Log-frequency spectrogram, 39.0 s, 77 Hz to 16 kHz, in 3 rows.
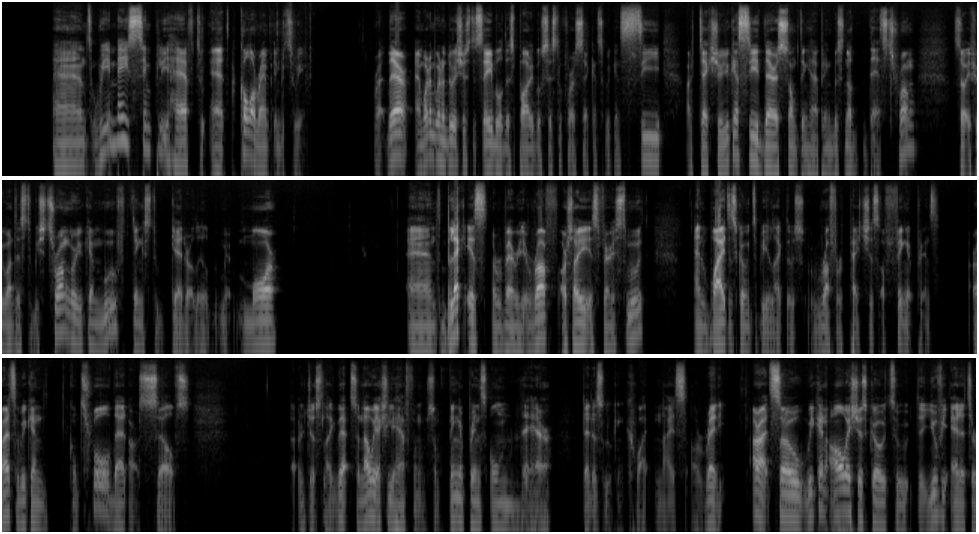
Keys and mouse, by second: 2.8 shift+a, 5.0-14.9 right drag, 6.0 click, 6.0 middle click, 7.8 click, 7.8 middle click, 14.6 click, 14.6-17.3 middle drag, 15.9 click, 15.9 right click, 17.8 middle click, 18.2-19.1 middle drag, 19.2-19.8 middle drag, 20.2-35.8 middle drag, 38.2-38.9 middle drag.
